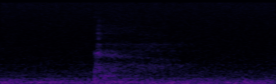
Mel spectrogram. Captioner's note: sigh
